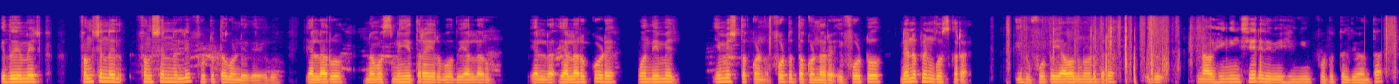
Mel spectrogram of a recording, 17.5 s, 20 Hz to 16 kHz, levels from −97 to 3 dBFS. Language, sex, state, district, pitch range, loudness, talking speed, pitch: Kannada, male, Karnataka, Bijapur, 120-135 Hz, -18 LUFS, 125 wpm, 125 Hz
